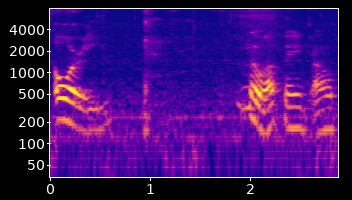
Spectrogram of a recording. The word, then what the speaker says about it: Horry: what is wrong with you we don't pronounce it it's Ori no I think I don't think you'll see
